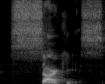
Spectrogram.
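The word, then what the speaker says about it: Psarakis: for Alyssa it is Vicki Sarkis or it's a silent P but you get the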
